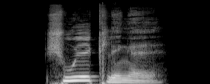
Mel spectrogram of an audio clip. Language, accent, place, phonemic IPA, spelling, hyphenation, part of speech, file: German, Germany, Berlin, /ˈʃuːlˌklɪŋl̩/, Schulklingel, Schul‧klin‧gel, noun, De-Schulklingel.ogg
- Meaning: school bell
